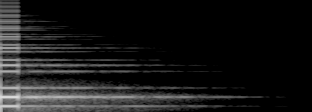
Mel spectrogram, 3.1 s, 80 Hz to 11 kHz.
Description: C1.wav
